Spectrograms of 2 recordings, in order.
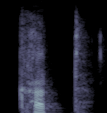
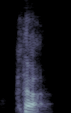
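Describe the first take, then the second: First: The final t is closed and then audibly released. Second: The final t is replaced by a glottal stop. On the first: "but not cut" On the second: "you can also just have the glottal stop"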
